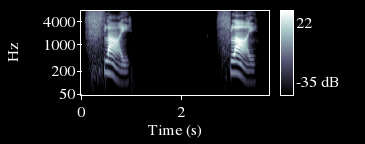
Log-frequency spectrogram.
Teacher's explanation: les dents supérieures sont sur la lèvre inférieure et puis je siffle de l'air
